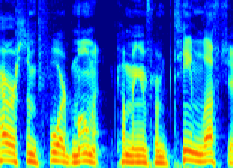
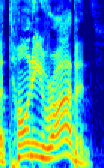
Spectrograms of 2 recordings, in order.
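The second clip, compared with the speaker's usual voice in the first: ordinary talk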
